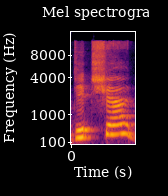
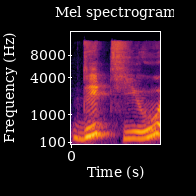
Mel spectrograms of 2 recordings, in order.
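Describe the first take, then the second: First: The words merge into two blended syllables. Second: Both words are said fully and separately.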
